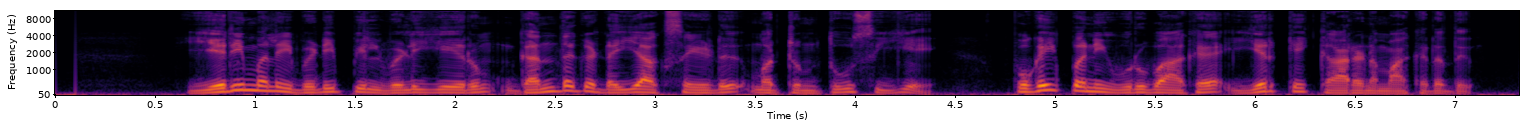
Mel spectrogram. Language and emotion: Tamil, neutral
